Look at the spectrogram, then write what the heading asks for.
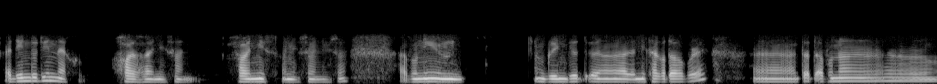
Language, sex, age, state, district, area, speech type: Assamese, male, 18-30, Assam, Charaideo, rural, conversation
